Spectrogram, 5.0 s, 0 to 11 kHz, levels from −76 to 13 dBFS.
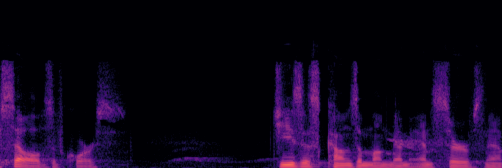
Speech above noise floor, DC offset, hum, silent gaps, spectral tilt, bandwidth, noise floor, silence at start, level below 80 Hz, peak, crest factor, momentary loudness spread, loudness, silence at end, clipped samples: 36 dB; under 0.1%; none; none; -6.5 dB/octave; 7.8 kHz; -62 dBFS; 0 s; -52 dBFS; -6 dBFS; 22 dB; 15 LU; -27 LUFS; 0 s; under 0.1%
